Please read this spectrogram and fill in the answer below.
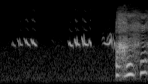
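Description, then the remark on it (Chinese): A small bird chirps in two quick bursts of three or four high, bright notes, followed by a louder, rougher burst of noisy sound at the end. “嗨，小鸟儿！”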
